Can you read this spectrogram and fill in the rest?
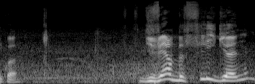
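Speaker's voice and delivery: ordinary talk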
